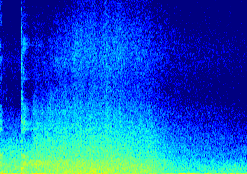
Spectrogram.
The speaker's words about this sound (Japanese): 私の吐息と波の音に身を委ねて、今は静かに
